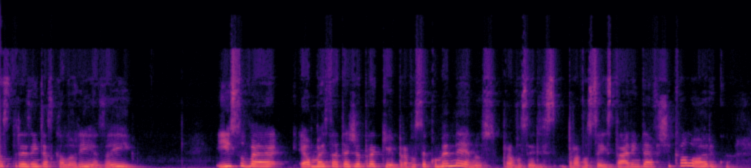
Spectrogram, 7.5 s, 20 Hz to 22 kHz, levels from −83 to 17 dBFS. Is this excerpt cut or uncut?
uncut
